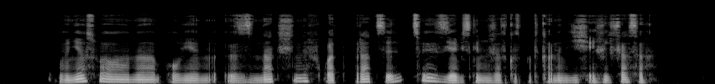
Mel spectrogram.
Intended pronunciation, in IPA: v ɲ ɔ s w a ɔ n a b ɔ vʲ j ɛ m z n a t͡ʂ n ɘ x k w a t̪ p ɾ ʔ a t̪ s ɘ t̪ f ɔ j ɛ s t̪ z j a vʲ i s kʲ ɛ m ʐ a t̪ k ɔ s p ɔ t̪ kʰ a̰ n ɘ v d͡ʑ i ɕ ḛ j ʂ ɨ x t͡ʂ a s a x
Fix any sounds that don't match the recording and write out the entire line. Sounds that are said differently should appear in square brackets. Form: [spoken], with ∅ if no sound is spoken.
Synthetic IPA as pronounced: v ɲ ɔ s w a ɔ n a b ɔ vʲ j ɛ m z n a t͡ʂ n ɘ [f] k w a t̪ p ɾ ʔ a t̪ s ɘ t̪ [s] ɔ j ɛ s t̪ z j a vʲ i s kʲ ɛ m ʐ a t̪ k ɔ s p ɔ t̪ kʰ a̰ n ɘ v d͡ʑ i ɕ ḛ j ʂ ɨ x t͡ʂ a s a x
